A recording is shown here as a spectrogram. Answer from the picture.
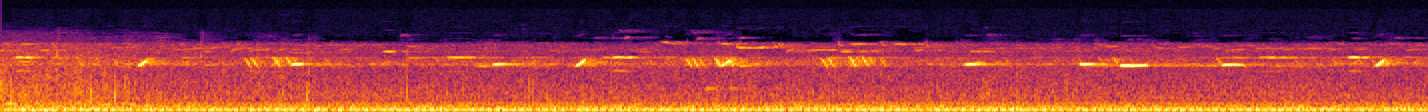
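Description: Several wild birds chirping in morning birdsong, short calls one after another, over a steady low hum.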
